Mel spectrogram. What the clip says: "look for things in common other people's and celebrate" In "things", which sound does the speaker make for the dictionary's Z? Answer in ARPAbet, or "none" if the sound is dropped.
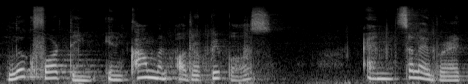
none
